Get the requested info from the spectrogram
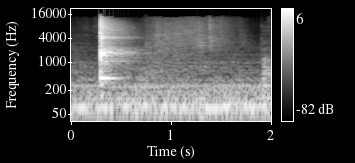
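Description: A single sharp metallic clink, steel sword meeting a round steel buckler, ringing briefly, followed by a faint hiss about half a second later.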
